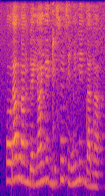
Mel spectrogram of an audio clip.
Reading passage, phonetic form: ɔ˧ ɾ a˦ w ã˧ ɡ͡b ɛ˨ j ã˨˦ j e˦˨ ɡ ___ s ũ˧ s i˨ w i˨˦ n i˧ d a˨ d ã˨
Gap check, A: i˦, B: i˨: B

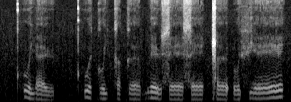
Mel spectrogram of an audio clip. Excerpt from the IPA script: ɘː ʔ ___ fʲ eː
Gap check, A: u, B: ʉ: A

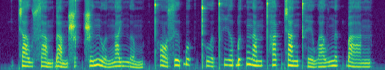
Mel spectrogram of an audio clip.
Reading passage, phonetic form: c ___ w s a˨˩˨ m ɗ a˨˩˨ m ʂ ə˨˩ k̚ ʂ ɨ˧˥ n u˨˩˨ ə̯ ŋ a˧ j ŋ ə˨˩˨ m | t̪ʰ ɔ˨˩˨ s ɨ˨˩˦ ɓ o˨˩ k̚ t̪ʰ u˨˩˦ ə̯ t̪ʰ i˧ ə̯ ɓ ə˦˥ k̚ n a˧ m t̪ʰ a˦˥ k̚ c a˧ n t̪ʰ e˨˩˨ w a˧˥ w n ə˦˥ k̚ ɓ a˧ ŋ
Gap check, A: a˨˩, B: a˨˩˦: A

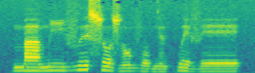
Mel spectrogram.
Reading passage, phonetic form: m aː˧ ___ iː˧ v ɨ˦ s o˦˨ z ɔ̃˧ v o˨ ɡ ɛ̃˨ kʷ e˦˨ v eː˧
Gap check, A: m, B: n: A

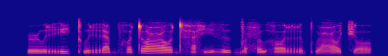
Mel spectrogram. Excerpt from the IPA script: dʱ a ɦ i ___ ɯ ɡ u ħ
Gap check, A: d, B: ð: B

